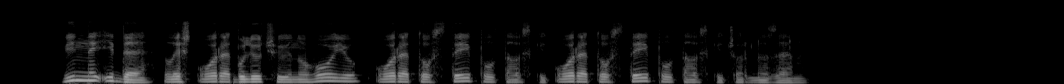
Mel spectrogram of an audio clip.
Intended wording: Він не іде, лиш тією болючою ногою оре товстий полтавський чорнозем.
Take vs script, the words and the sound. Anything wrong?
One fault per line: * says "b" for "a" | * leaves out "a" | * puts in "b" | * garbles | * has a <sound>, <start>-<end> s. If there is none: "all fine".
* says "оре" for "тією"
* puts in "оре товстий полтавський"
